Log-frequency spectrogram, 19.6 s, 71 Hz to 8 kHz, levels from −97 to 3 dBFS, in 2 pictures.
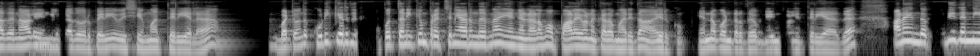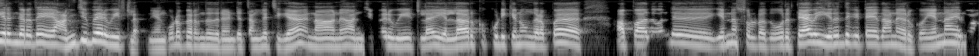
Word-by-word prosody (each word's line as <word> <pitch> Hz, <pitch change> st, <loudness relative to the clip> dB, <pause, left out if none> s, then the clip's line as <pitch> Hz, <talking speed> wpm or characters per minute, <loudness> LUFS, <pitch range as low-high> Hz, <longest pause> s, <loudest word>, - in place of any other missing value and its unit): அதனால 160 Hz, +2 st, +1 dB
எங்களுக்கு 150 Hz, -3 st, -4 dB
அது 145 Hz, -, -4 dB
ஒரு 135 Hz, -, -7 dB
பெரிய 145 Hz, +3 st, -1 dB
விஷயமா 140 Hz, 0 st, -4 dB
தெரியல. 125 Hz, -3 st, -2 dB, 0.8 s
பட் 150 Hz, +2 st, +1 dB, 0.2 s
குடிக்கிறதுக்கு 230 Hz, +1 st, -1 dB
உப்பு 185 Hz, -, -2 dB
தண்ணீக்கும், 200 Hz, +4 st, 0 dB
பிரச்சனையா 200 Hz, +1 st, +2 dB
இருந்திருந்தா, 195 Hz, +2 st, 0 dB
எங்க 165 Hz, -3 st, +1 dB
நெலம 165 Hz, +4 st, 0 dB
பாலைவன 155 Hz, -1 st, +2 dB
கத 140 Hz, -1 st, +2 dB
மாரி 135 Hz, -1 st, -1 dB
தான் 145 Hz, -4 st, +1 dB
ஆயிருக்கும். 120 Hz, -2 st, -4 dB, 0.2 s
"என்ன 140 Hz, -, 0 dB
பண்றது?" 130 Hz, -2 st, -2 dB
அப்படின்னு 125 Hz, +1 st, -5 dB
சொல்லி 125 Hz, -2 st, -9 dB
தெரியாது. 115 Hz, -1 st, -2 dB, 0.4 s
ஆனா -, -, +6 dB
இந்தக் 225 Hz, -2 st, 0 dB
குடிதண்ணீர்ங்கறதே 240 Hz, -4 st, +3 dB, 0.2 s
5 210 Hz, +10 st, 0 dB
பேர் 240 Hz, -5 st, +9 dB
வீட்டுல 175 Hz, 0 st, -3 dB, 0.2 s
என் 135 Hz, -, -5 dB
கூடப் 185 Hz, +1 st, -3 dB
பிறந்தது. 165 Hz, -2 st, -1 dB
2 145 Hz, +1 st, -4 dB
தங்கச்சிக, 155 Hz, 0 st, -3 dB, 0.3 s
நானு. 160 Hz, +1 st, +1 dB
5 160 Hz, +1 st, -7 dB
பேர் 180 Hz, -2 st, -1 dB
வீட்டுல. 165 Hz, 0 st, -2 dB, 0.2 s
எல்லாருக்கும் 180 Hz, +4 st, +3 dB
குடிக்கனும்ங்கிறப்ப 185 Hz, -1 st, -2 dB, 0.7 s
அப்ப 180 Hz, -, -15 dB
அது 185 Hz, -, -2 dB
வந்து 220 Hz, +2 st, -1 dB, 0.5 s
என்ன 220 Hz, +2 st, -2 dB
சொல்றது? 170 Hz, -2 st, -3 dB
ஒரு 175 Hz, -, -3 dB
தேவை 225 Hz, +1 st, +8 dB
இருந்துகிட்டே 200 Hz, -1 st, 0 dB
தானே 190 Hz, -3 st, -1 dB
இருக்கும்? 165 Hz, +5 st, -4 dB
என்ன 215 Hz, -, -4 dB
ஆயிருமா 220 Hz, -, -3 dB
170 Hz, 165 wpm, -21 LUFS, 145-200 Hz, 0.8 s, பேர்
